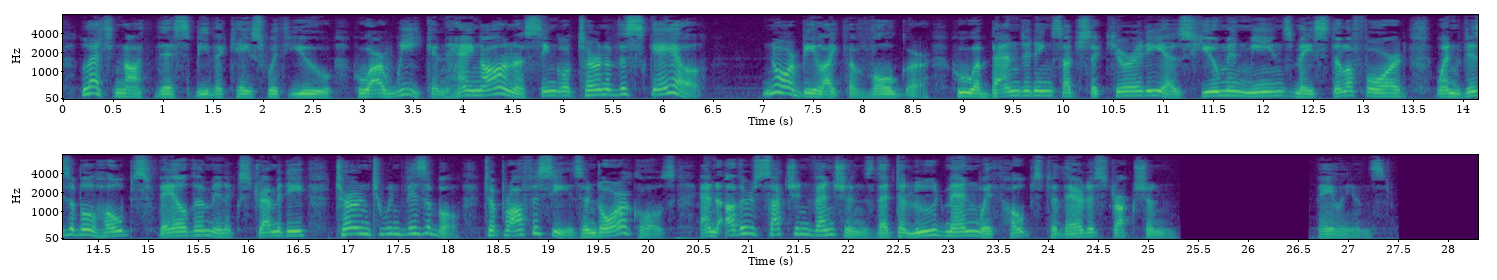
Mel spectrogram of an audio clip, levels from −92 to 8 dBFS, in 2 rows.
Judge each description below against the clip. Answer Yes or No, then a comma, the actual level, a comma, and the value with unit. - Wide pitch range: Yes, wide, 7.2 semitones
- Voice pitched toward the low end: Yes, low, 130 Hz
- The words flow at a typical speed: No, slow, 130 wpm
